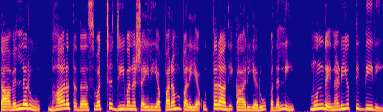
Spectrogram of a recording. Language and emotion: Kannada, neutral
